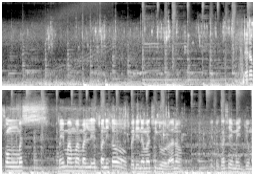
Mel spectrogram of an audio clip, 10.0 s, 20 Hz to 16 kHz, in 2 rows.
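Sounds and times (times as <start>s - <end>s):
background music: 0.0s - 10.0s
water pouring into tin can: 0.4s - 10.0s.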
